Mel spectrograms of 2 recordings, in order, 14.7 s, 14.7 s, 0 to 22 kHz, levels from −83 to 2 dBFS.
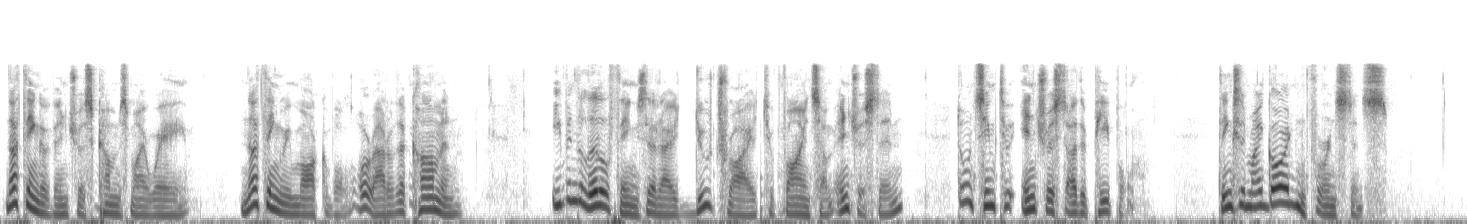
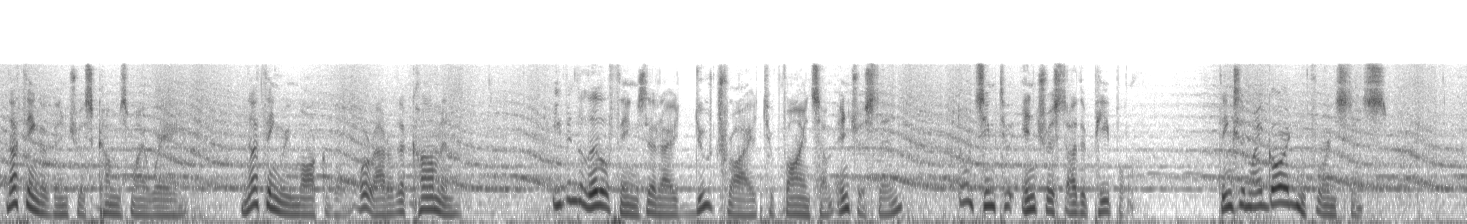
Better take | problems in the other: first | background sound (Race car, auto racing); 11 dB below the speech

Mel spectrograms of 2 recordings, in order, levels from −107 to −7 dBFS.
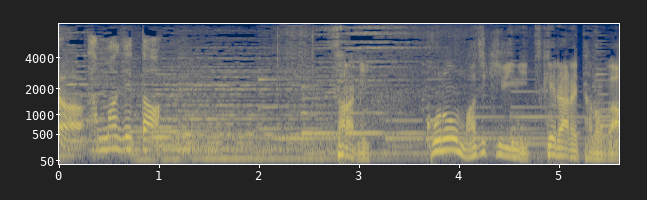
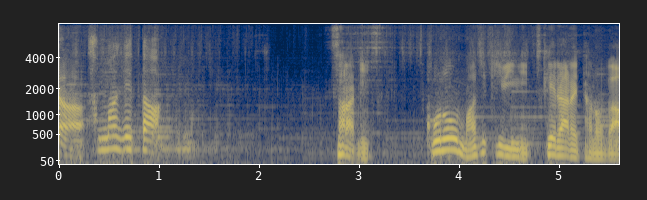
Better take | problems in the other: first | noise reduction (neural separator model SepFormer DNS4)

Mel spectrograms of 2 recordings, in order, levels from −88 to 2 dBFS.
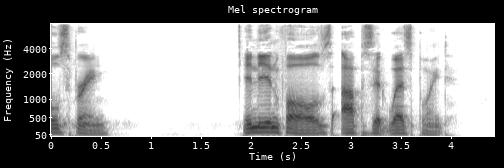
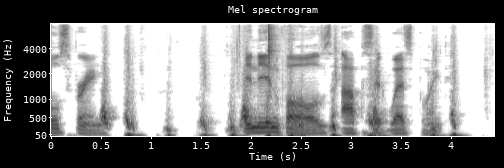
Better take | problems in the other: first | noise reduction (classical method Wiener filter)

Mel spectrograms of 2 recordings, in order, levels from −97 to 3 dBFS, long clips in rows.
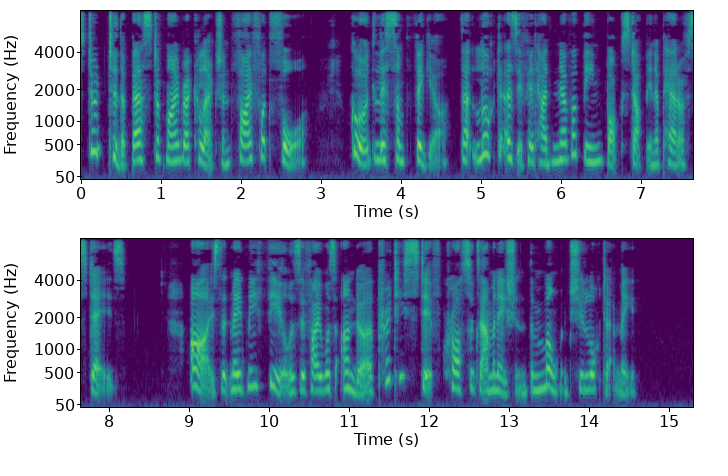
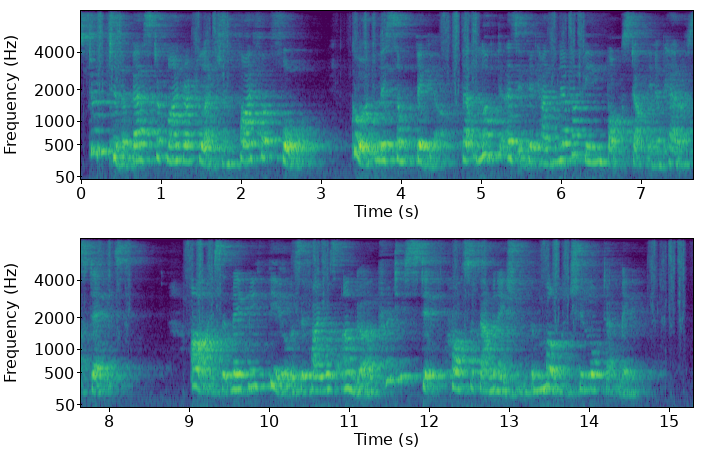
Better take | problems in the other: first | noise reduction (neural separator model SepFormer DNS4)

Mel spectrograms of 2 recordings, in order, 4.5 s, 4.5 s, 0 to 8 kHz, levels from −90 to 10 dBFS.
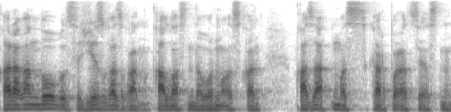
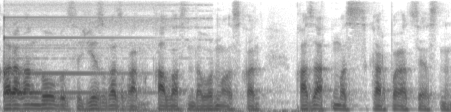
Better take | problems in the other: first | background sound (Keyboard (musical)); 6 dB below the speech

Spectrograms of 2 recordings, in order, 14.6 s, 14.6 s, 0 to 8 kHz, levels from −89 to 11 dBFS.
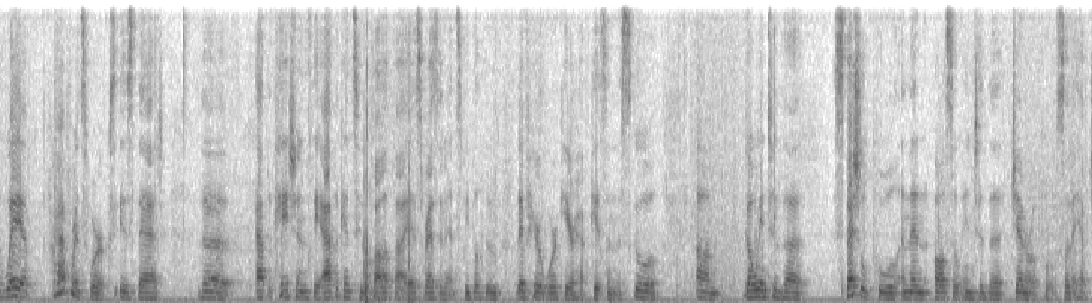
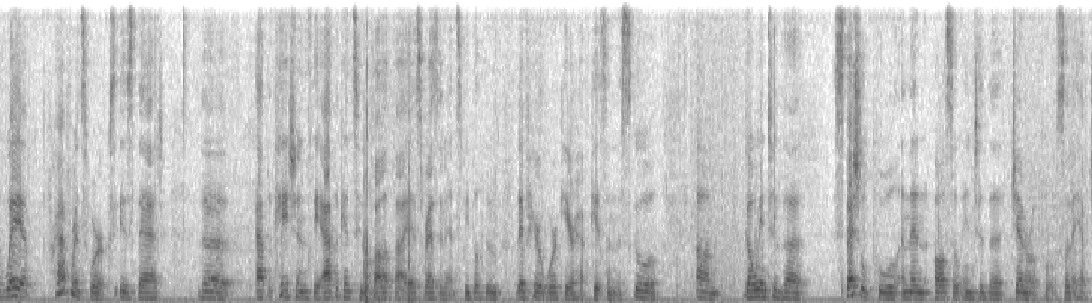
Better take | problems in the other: second | background sound (Snare drum); 17 dB below the speech

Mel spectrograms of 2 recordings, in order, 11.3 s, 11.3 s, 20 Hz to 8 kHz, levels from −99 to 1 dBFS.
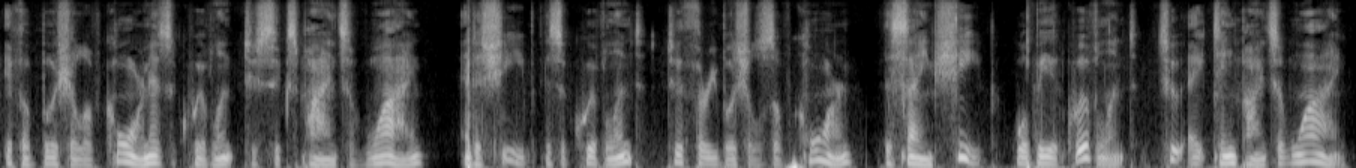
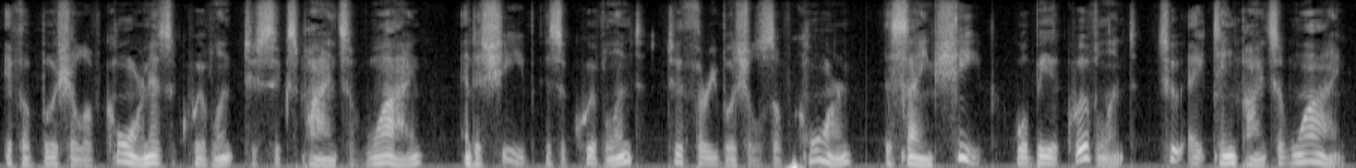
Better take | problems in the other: second | noise reduction (neural mask model Resemble Enhance denoiser)

